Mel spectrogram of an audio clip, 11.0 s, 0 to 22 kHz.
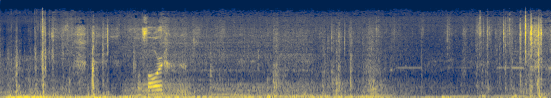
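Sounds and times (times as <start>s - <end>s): truck engine running: 0.0s - 11.0s
back-up alarm beeping: 7.7s - 11.0s.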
